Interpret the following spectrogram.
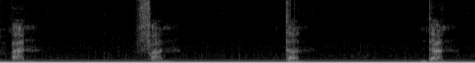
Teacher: la combinación de las vocales A, E, O con una N al final de una palabra se pronuncia nasalizada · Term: nasales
